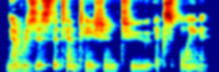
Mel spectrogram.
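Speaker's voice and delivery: ordinary talk, nothing marked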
